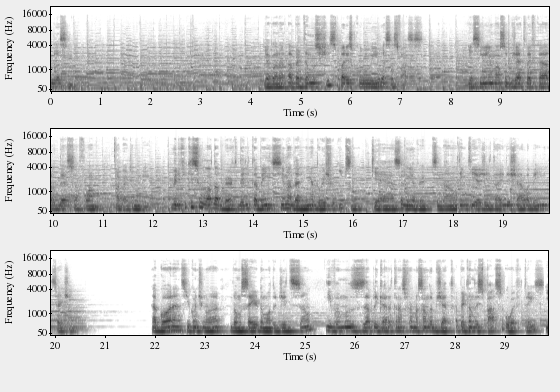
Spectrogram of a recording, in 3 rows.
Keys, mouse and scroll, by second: 3.2 middle click, 3.2-3.5 scroll down 2, 6.0 x, 8.0 middle click, 9.2 alt+z, 9.7 middle click, 16.5-17.0 scroll down 3, 16.9 middle click, 18.0 Tab, 21.0 click, 24.9 space, 28.4 p.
